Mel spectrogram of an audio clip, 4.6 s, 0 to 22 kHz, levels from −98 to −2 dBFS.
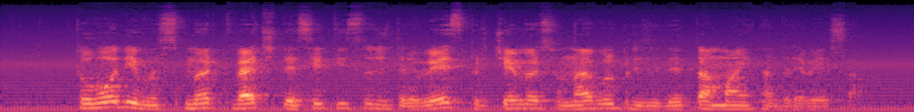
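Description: From start to finish the speech carries a mains buzz: spiky interference locked to the 60 Hz supply, a steady raspy drone roughly 15 dB below the voice. A spectrogram shows evenly spaced horizontal harmonic lines of 60 Hz climbing into several kHz.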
